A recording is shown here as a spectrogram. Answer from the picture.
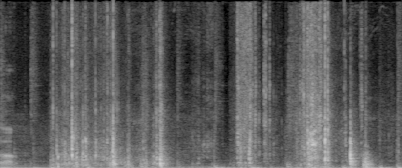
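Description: A cardboard action-figure box being opened by hand: a run of sharp clicks, taps and rustles as the flaps are pulled and the packaging is handled, over background music.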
